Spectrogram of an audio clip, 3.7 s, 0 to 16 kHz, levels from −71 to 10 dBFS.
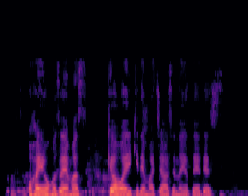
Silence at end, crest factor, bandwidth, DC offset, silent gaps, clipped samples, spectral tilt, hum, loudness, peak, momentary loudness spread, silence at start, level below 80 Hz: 0.4 s; 18 dB; 11.5 kHz; under 0.1%; none; under 0.1%; -4.5 dB/octave; none; -22 LUFS; -4 dBFS; 13 LU; 0.1 s; -74 dBFS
